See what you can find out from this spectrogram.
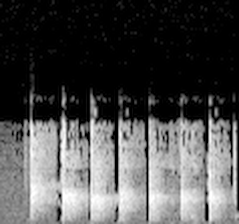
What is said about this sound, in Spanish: aplaudan a John, por favor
